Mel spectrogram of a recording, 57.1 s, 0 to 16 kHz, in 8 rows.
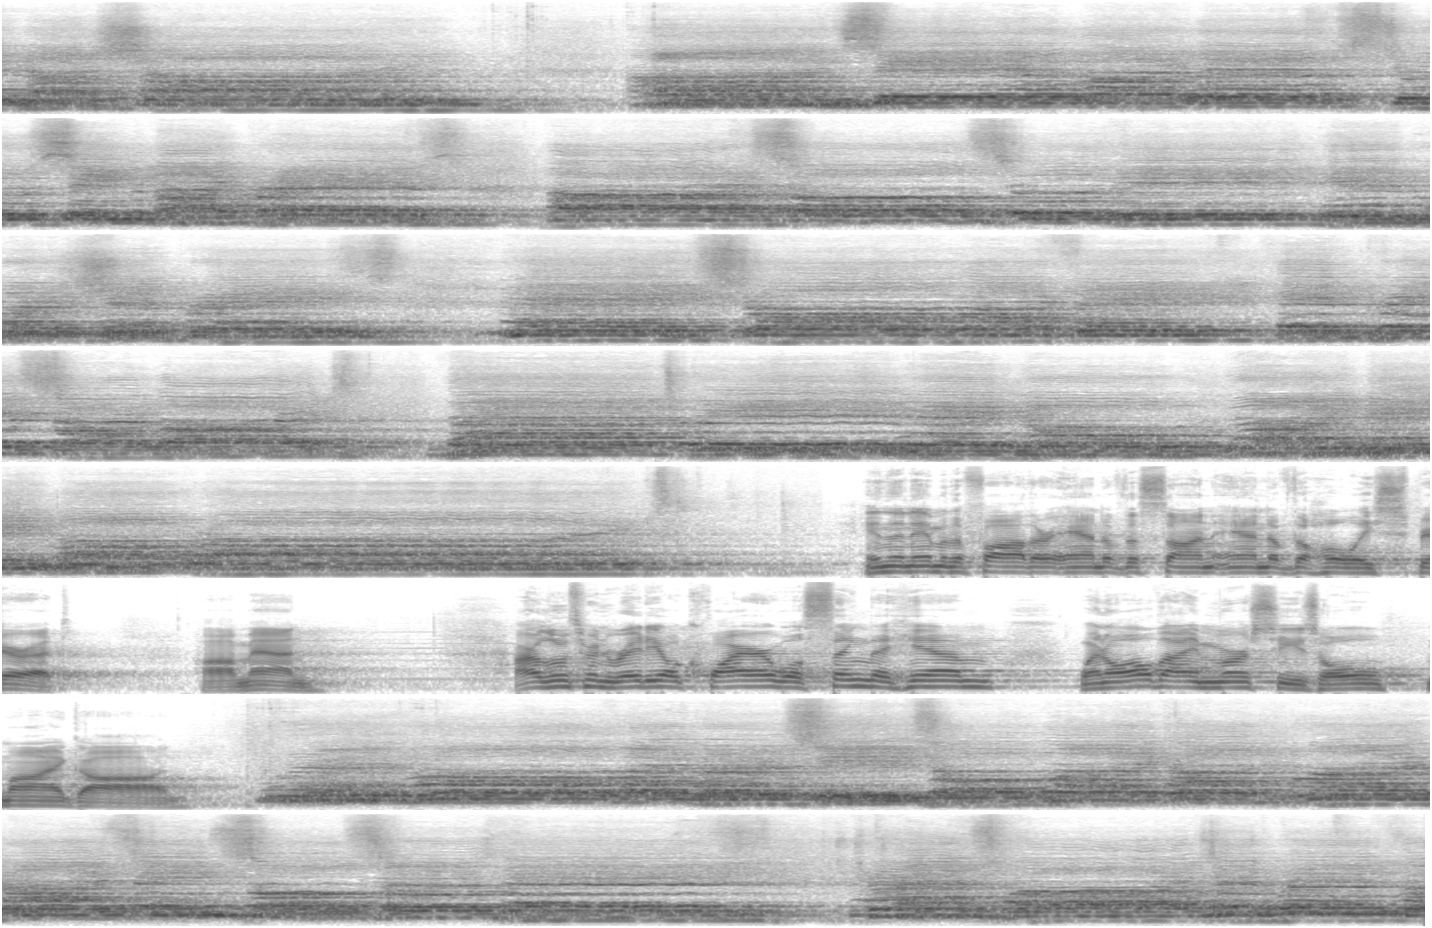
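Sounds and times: choir singing: 0.0 - 32.6, 43.9 - 57.0.

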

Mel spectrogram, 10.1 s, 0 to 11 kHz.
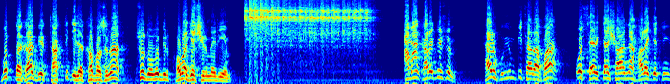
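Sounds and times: tambourine jingle roll: 3.6 - 6.0.

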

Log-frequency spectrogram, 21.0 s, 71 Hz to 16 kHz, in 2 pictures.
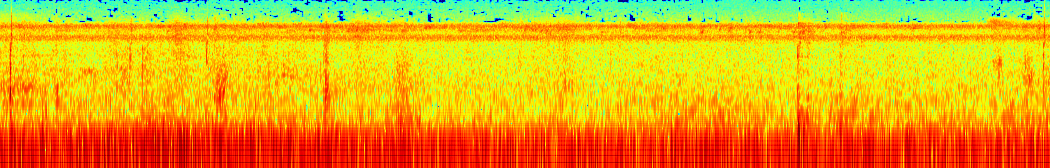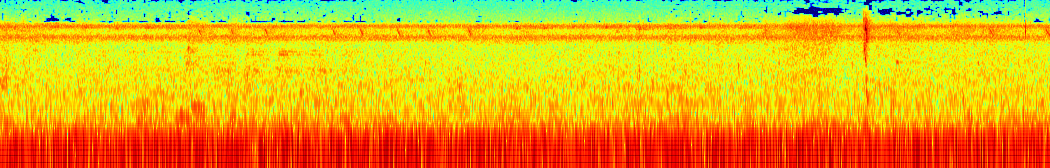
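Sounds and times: insects buzzing: 0.0 - 21.0
faint ticks: 20.7 - 20.9.

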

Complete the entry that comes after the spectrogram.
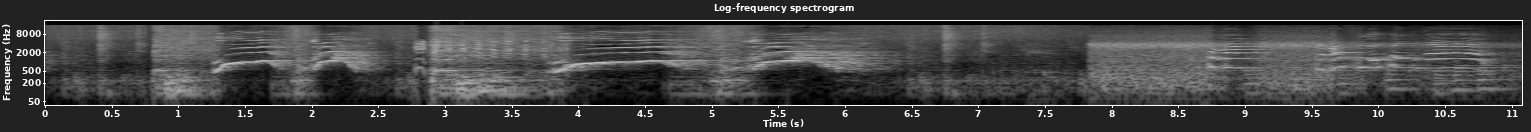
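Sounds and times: girl screaming: 1.3 - 2.5, 3.8 - 6.3
backing music: 2.8 - 4.1.

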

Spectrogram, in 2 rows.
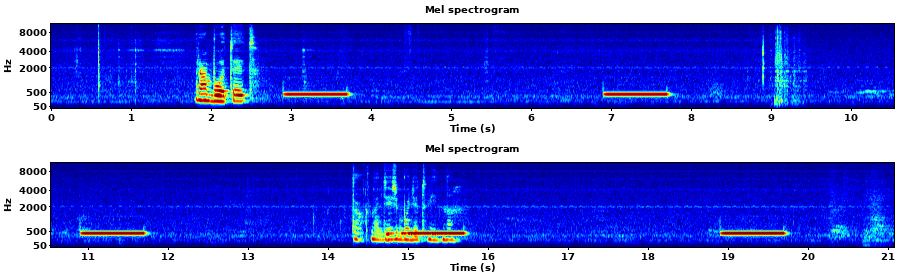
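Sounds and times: phone ringback beeps: 2.9 - 3.8, 6.9 - 7.8, 10.9 - 11.8, 18.9 - 19.8.

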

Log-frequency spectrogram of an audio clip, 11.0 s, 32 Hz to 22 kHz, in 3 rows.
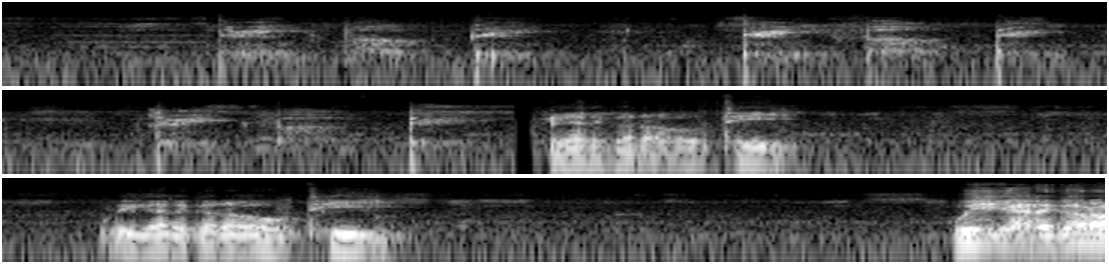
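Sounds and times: man whispering: 0.7 - 6.4.

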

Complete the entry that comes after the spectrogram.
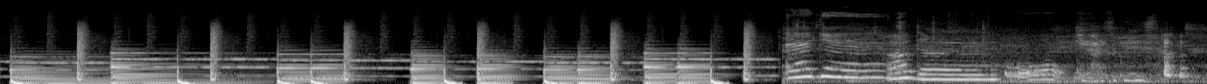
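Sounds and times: toddler singing: 7.8 - 9.0.

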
